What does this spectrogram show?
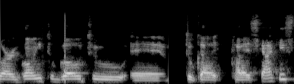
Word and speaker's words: Karaiskakis: What can you tell those Maccabi fans who are going to go to Karaiskakis? That's the way to pronounce it? Yes, absolutely. Great.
